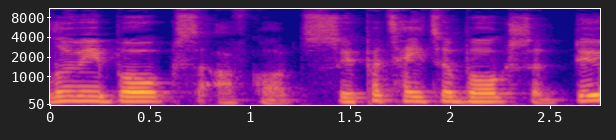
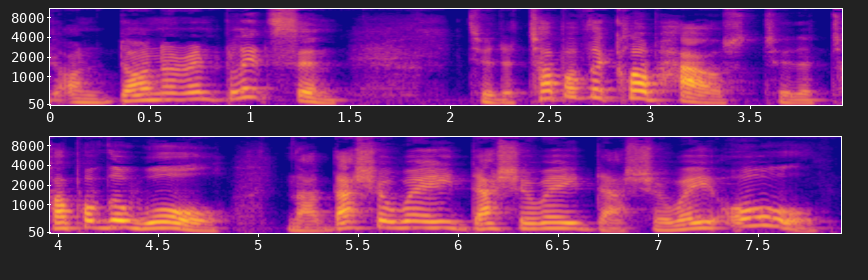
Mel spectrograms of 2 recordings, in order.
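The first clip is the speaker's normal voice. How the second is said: higher, ringing call to the team; calling the reindeer; 5 semitones higher, 5 dB louder than usual. Acted. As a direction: cheer the reindeer on like Santa. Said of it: "he whistled and shouted and called them by name".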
